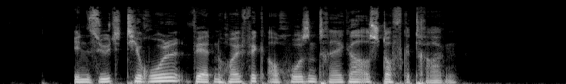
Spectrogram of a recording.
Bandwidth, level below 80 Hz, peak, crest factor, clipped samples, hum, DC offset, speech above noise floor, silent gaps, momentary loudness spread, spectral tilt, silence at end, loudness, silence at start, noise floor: 16 kHz; -34 dBFS; -2 dBFS; 16 dB; under 0.1%; none; under 0.1%; 53 dB; none; 9 LU; -5 dB/octave; 1.1 s; -19 LUFS; 0.75 s; -70 dBFS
